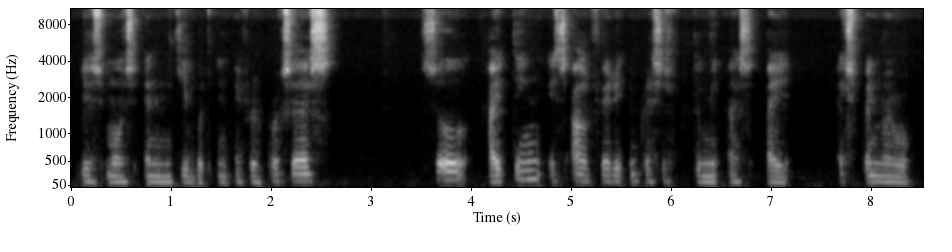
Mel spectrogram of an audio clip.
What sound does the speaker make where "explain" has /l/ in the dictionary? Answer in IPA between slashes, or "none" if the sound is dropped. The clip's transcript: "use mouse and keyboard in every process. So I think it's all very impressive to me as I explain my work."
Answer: none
